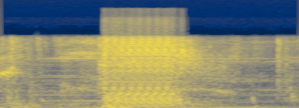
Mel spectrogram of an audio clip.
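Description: A rifle fires a rapid burst of gunshots at close range.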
